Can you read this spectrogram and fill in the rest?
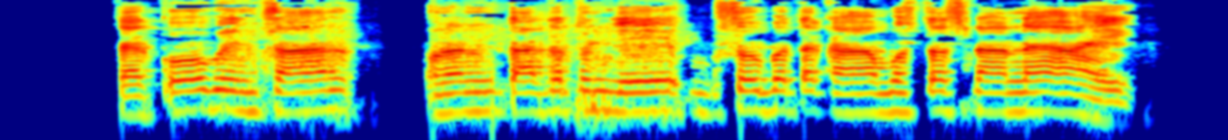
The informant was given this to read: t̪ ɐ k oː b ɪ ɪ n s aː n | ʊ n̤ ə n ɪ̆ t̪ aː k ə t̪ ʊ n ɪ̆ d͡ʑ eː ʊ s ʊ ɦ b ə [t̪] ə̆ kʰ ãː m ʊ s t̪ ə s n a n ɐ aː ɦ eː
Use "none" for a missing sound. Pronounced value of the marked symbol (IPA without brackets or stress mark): t̪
